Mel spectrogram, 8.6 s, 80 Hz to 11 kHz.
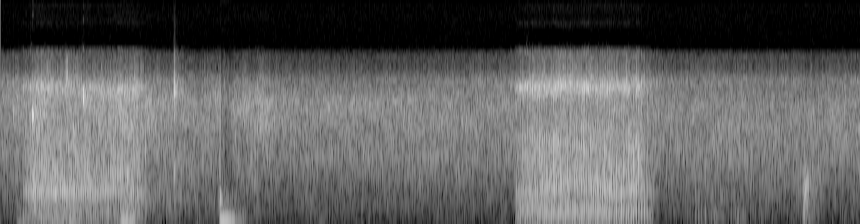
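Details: A 5-year-old male English bulldog snores in long, rasping, throaty breaths with quiet pauses between.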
